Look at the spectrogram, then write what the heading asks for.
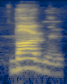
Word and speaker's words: Baughman: But Baughman is what I say.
